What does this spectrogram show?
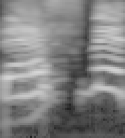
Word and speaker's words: Bespin: Bespin, that's how you pronounce it.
